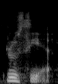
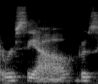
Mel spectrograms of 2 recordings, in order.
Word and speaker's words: Roosiel: I would say, is it Roosiel? Yes. Roosiel. Oh, you can say both. Just my name does not have a hard S. It's a soft S. Roosiel. Yeah, Roosiel.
